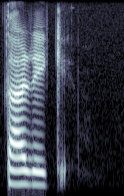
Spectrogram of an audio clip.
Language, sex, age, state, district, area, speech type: Malayalam, female, 18-30, Kerala, Idukki, rural, read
